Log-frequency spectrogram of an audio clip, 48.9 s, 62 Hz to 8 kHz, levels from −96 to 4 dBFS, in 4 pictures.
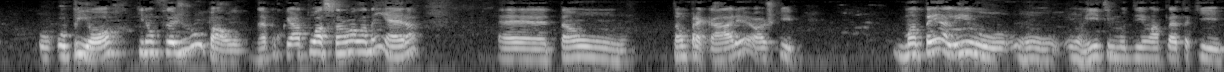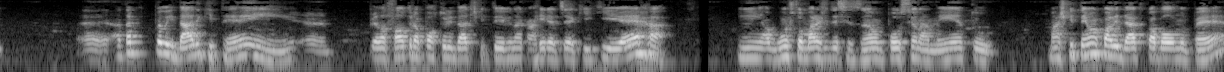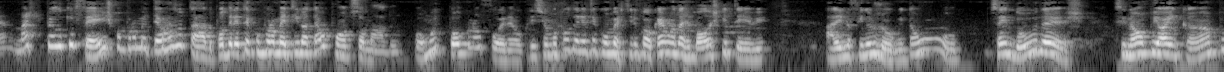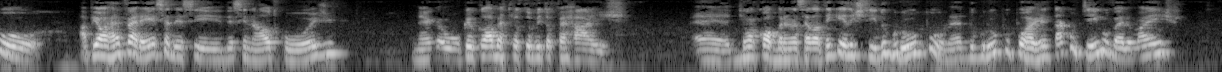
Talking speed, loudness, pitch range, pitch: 185 wpm, -22 LUFS, 155-220 Hz, 175 Hz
